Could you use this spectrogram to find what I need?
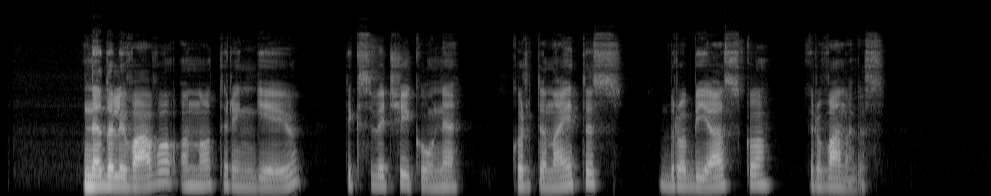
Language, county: Lithuanian, Vilnius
